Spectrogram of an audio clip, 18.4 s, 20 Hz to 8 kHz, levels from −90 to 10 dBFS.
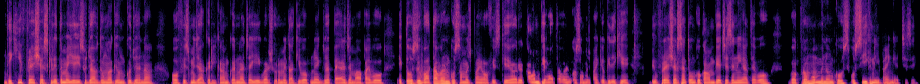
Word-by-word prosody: देखिए, 125 - +1
फ्रेशर्स 95 - 0
के 115 - -3
लिए 110 - +3
तो 110 - 0
मैं 110 -1 +4
यही 95 0 +2
सुझाव 95 -1 0
दूँगा 90 +2 +1
कि 95 - -2
उनको 90 0 0
जो 85 - -1
है 80 - 0
ना, 90 +2 -1 0.4
ऑफ़िस 90 +2 -2
में 100 - +3
जाकर 90 -1 -1
ही 95 - -5
काम 90 +1 -1
करना 90 +1 0
चाहिए 90 +2 0
एक 90 - -1
बार 90 0 0
शुरू 80 +1 -5
में, 80 -1 0
ताकि 80 +3 -3
वो 90 0 +1
अपने 90 +2 -2
एक 85 - -5
जो 90 - -4
है, 90 - +1
पैर 80 +4 0
जमा 85 -1 -2
पाएँ। 85 +2 -1
वो 95 +1 0 0.3
एक - - -3
तो 120 - +5
उस 125 -3 0
वातावरण 125 +5 +4
को 120 -2 +1
समझ 90 -3 -1
पाएँ 90 +1 0
ऑफ़िस 90 -1 -6
के 95 -1 +3
और 100 0 +1
काम 105 +5 +2
के 110 - +4
वातावरण 90 0 -4
को - - -5
समझ 85 0 -6
पाएँ। 85 -1 -5
क्योंकि 105 +3 -3
देखिए, 105 -1 -1 0.5
जो - - +2
फ्रेशर्स 105 +2 0
हैं, 105 - +3
तो 110 - +1
उनको 105 -1 +2
काम 90 0 +2
भी 105 - +2
अच्छे 100 +1 -1
से 100 - -1
नहीं 95 0 +1
आता 95 0 -3
है। - - -2
वो 115 +4 +1 0.5
वर्क 110 +1 0
फ्रॉम 120 0 +4
होम 115 0 +5
में 120 - +5
ना, 125 - +5
उनको 120 +1 +2
स 125 - -5
वो 120 - +2
सीख 125 +1 +2
नहीं 100 -7 +3
पाएँगे - - -2
अच्छे - - -14
से। - - -19
95 Hz, 260 wpm, -23 LUFS, 90-110 Hz, 0.5 s, तो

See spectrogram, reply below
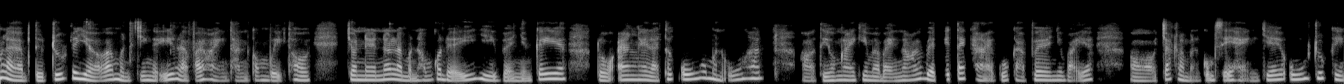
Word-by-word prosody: là 225 -12 +5
từ 175 - +2
trước 240 +2 +4
tới 275 -2 +6
giờ 190 -8 +4
á, 210 - +5
mình 220 -6 +2
chỉ 200 - 0
nghĩ 200 +4 +1
là 250 - +1
phải 185 +2 +2
hoàn 215 -6 -4
thành 170 - -6
công 195 -1 -5
việc 175 - 0
thôi, 195 -3 0 0.4
cho 215 - +3
nên 205 0 +2
á 235 +1 +4
là 220 - +5
mình 190 - -1
hông 195 +2 -4
có 240 - +2
để 200 - +2
ý 225 +4 +1
gì 200 -6 +2
về 130 - -1
những 90 +2 -4
cái 255 - +4 0.3
đồ 185 -3 +1
ăn 215 0 +2
hay 210 -1 +2
là 180 - +1
thức 240 0 -1
uống 235 +3 +2
của 295 - 0
mình 255 -5 +1
uống 220 +5 -3
hết. 275 +1 0 0.4
Ờ, - - -6
thì 180 - -1
hôm 190 +2 -1
nay 200 -1 +1
khi 205 - +1
mà 180 -2 0
bạn 165 +1 -2
nói 205 +6 -1
về 225 -6 +4
cái 230 - -1
tác 265 0 +3
hại - - -2
của 185 - -2
cà 200 -4 -6
phê 200 -1 +3
như 195 0 -2
vậy 175 - -3
á, 215 - 0 0.4
ờ, 170 -2 -3
chắc 230 +2 +2
là 215 - +1
mình 180 -2 -7
cũng - - -1
sẽ 200 - +1
hạn 205 0 -2
chế 215 +1 +1
uống 235 +2 +2
trước 280 -1 0
khi 220 -3 0
205 Hz, 305 wpm, -21 LUFS, 190-235 Hz, 0.4 s, tới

